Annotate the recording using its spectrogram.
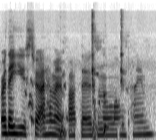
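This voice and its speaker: A woman's voice: on the low side, steady tone, fast, heavy background noise. A woman hosting a casual chat, talking freely and asking questions. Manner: chatty, asks questions.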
